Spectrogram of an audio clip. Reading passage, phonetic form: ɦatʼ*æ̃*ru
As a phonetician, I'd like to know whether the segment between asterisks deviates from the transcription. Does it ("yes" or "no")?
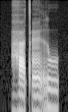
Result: no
